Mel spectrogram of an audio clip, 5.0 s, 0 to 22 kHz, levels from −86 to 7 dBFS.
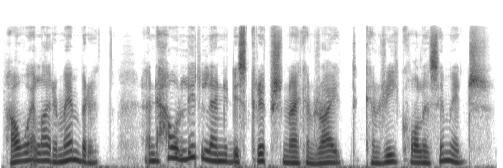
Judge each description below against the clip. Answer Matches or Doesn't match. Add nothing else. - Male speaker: Matches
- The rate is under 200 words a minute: Doesn't match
